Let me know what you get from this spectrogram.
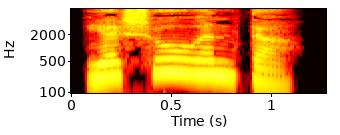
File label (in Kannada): "ಯಶೋವಂತ", Kannada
